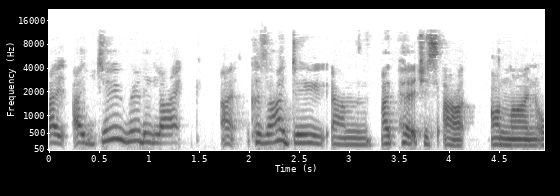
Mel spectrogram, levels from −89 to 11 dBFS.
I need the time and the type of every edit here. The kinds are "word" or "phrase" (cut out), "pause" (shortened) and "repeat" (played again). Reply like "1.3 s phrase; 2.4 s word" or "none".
none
